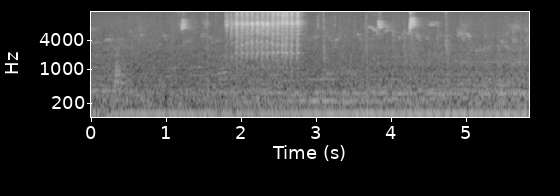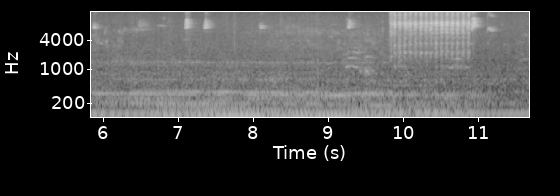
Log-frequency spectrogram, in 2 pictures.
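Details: Cuban grassquit song in the martillito style, described as unique. Two loud, high, rasping buzzy trills, one early and one near the end, with scattered soft high ticks between and a strong low droning hum throughout.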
